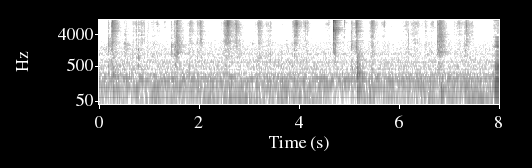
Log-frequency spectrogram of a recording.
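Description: Trading cards being slid one at a time from the front to the back of a hand-held stack: faint papery flicks and rustles, with one sharper click about four and a half seconds in.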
